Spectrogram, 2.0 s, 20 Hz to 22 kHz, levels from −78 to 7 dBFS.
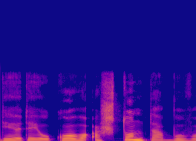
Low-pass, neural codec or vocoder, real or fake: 10.8 kHz; autoencoder, 48 kHz, 128 numbers a frame, DAC-VAE, trained on Japanese speech; fake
